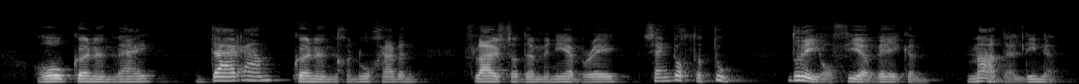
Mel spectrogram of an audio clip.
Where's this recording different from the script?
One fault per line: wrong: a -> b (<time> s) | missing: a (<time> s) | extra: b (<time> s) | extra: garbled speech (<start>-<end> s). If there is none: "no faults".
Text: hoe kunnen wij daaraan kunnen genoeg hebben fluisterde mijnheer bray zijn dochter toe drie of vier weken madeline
no faults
